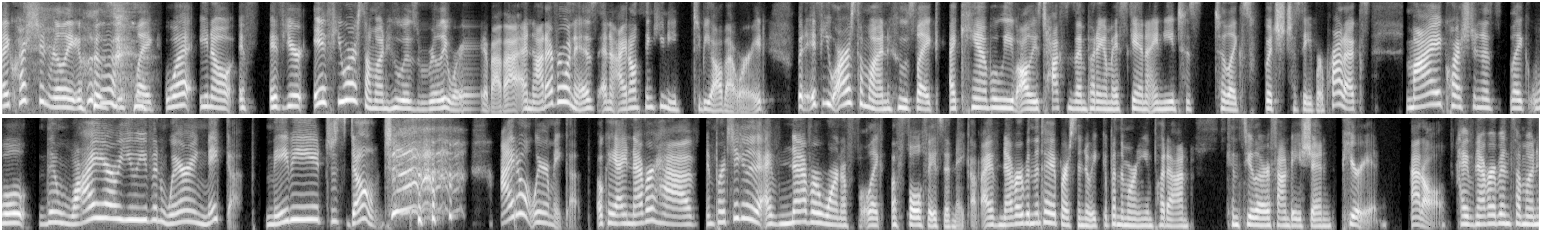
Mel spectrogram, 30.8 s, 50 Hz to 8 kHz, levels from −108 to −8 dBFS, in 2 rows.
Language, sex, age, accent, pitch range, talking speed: English, female, 20-39, American, 195-255 Hz, 245 wpm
